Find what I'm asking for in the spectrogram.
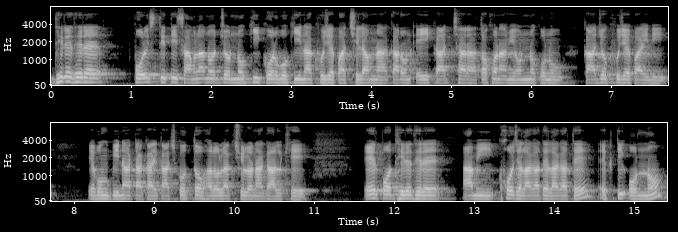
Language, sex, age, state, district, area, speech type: Bengali, male, 18-30, West Bengal, Purulia, urban, spontaneous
